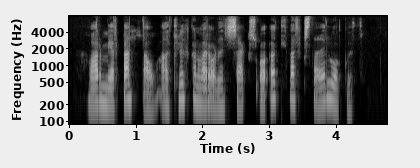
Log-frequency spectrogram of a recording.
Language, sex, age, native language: Icelandic, female, 30-39, Icelandic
